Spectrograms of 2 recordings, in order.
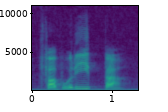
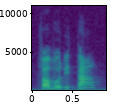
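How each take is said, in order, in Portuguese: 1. A tônica está na penúltima sílaba. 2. A tônica está na última sílaba. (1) "depois a penúltima" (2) "a última"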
